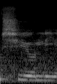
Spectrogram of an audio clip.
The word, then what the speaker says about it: Seouli: यही है मेरा नाम जो स्क्रीन में दिख रहा है ना, मेरा नाम शियोली है। शियोली आई थिंक आप लोगों को प्रोनाउंस करना थोड़ा वो होगा, हो सकता है।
